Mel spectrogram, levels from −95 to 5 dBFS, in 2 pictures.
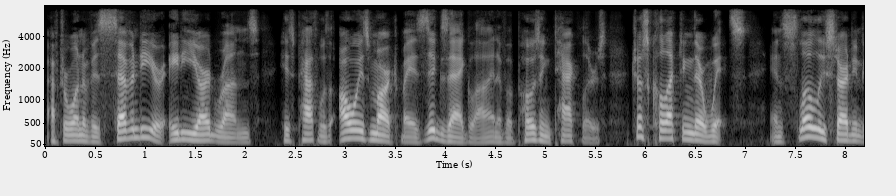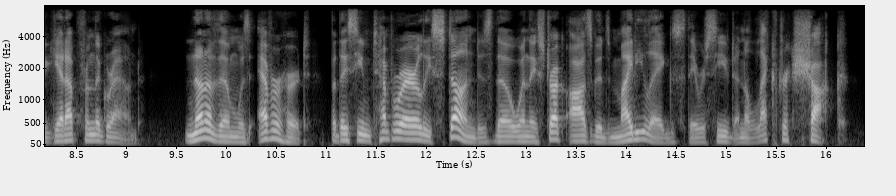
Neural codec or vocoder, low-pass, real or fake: codec, 16 kHz, 2 kbps, X-Codec, WavLM features, trained on Multilingual LibriSpeech; 7.2 kHz; fake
